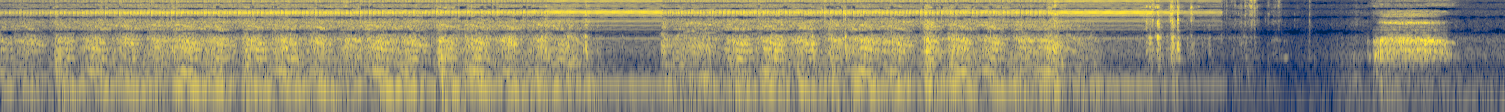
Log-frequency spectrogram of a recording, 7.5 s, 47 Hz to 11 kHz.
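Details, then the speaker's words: 1992 Jeep Cherokee XJ 4.0 straight six, after new cap, rotor and plugs, fuel pump priming: starter cranks evenly but never fires; crank no start, crankshaft position sensor suspected, later replaced. "I'm going to say that is a crankshaft position sensor. This is a crankshaft position sensor. They are known to fail."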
